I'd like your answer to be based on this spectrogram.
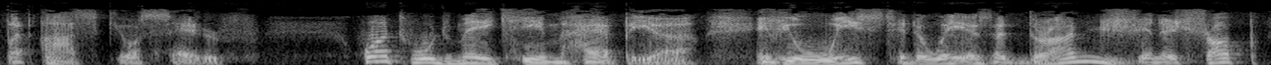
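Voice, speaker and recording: An actor playing a grandiose, smooth-talking elderly bachelor count in old-time radio drama, coaxing in a florid, paternal way. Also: male voice, lowish voice, huge pitch swings, takes it slowly, heavily acted. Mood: persuasive. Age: older. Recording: dull lo-fi radio recording.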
